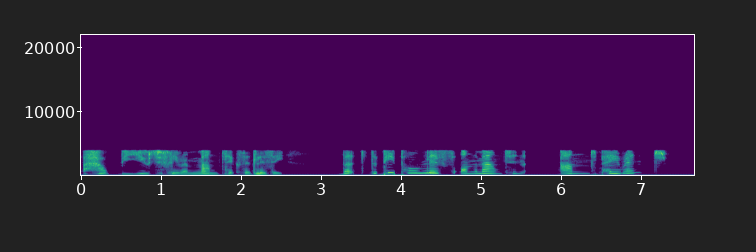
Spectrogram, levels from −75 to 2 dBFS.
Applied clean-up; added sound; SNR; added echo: none; none; none; none.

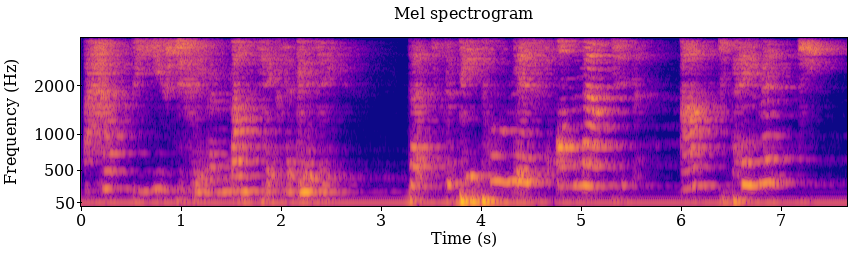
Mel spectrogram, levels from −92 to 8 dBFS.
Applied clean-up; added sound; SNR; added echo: none; none; none; reverberation time 0.6 s.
